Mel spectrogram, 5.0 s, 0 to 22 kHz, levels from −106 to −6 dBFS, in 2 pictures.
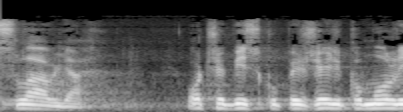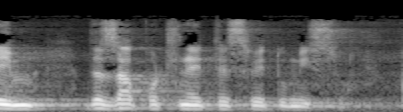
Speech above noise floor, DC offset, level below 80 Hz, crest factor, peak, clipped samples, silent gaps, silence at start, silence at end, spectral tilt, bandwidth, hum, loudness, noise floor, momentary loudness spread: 24 dB; under 0.1%; -64 dBFS; 16 dB; -4 dBFS; under 0.1%; none; 0 s; 0.4 s; -5 dB/octave; 11 kHz; none; -19 LUFS; -43 dBFS; 15 LU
